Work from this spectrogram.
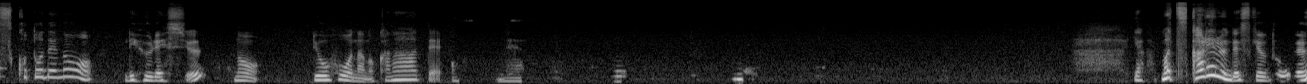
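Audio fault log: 2.17–8.26 s, other side's voice leaking through: brief scraps of a second voice at 2.17–2.33, 5.53–5.62, 6.12–6.28, 6.92–6.98 and 8.16–8.26 s. Most are very faint; the one at 6.12 s is clearly louder. The likely cause is loudspeaker echo left behind by the echo canceller. A spectrogram shows faint, separate harmonic streaks that don't line up with the main talker's.
4.6–13.0 s, speech suppressed in double talk: the talker's level drops sharply, by something like 20 dB at worst, at 4.6–5.37, 7.26–7.55 and 12.72–13.0 s. This is likely the echo canceller turning down both voices while the two sides overlap. The waveform envelope shows notches.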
